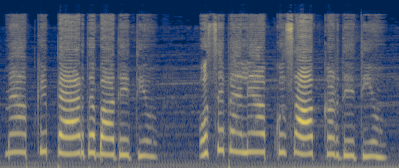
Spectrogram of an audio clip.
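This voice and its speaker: A feisty young witch daughter-in-law talks back in a very high, cheeky voice, as a woman plays her. It is a cartoon role with soft music playing underneath. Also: steady tone, moderate pace. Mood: apologetic. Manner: cheeky, defiant. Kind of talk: cartoon voice acting.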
